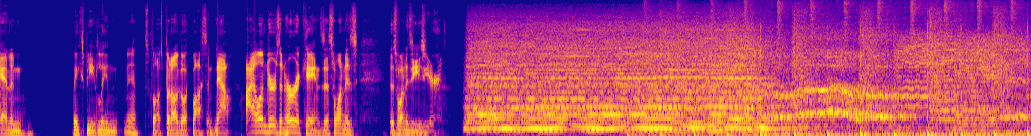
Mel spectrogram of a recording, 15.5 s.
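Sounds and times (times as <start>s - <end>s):
speech: 0.0s - 7.1s
hockey arena goal horn blaring: 7.0s - 12.6s
hockey crowd roaring: 7.2s - 15.4s.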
